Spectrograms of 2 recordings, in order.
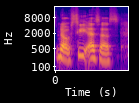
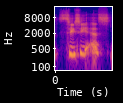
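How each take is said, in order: First: "C S S" said plainly and firmly as the fix; corrected letters. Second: "C C S" whispered as an unsure question; unsure wrong letters. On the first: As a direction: say "C S S" flatly with certainty. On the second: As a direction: whisper "C C S" doubtfully with a rising tune. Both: Shown as a demonstration.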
